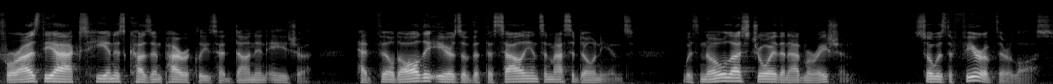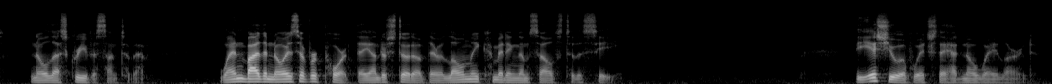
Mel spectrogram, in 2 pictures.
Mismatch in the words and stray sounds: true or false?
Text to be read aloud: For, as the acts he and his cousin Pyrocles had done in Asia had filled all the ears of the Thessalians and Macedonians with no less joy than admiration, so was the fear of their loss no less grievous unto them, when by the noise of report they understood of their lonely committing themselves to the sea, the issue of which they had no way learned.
false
